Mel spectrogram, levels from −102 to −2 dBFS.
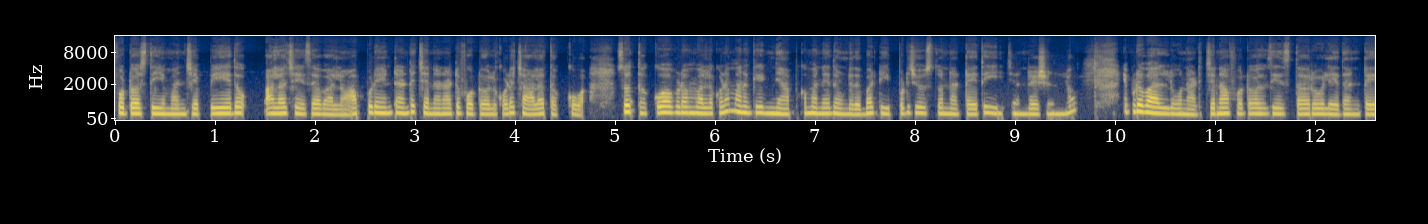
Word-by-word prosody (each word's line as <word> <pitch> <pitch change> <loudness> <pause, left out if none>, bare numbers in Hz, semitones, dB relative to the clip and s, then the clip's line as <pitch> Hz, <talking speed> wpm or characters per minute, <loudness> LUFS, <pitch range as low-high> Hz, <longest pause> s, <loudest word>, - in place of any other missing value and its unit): Photos 215 -1 +4
తీయమని 200 -1 +1
చెప్పి, 205 +1 0
ఏదో 230 +2 +3 0.3
అలా 215 +1 +4
చేసేవాళ్ళం. 195 -3 -1
అప్పుడేంటంటే, 230 +1 +1
చిన్ననాటి 205 0 0
ఫోటోలు 195 -1 0
కూడా 215 +4 +1
చాలా 200 0 +1
తక్కువ. 185 0 -5 0.4
సో, - - +1 0.2
తక్కువవ్వడం 240 +2 +3
వల్ల 220 0 +2
కూడా 255 +4 +1
మనకి 240 -2 +2
జ్ఞాపకమనేది 215 +1 0
ఉండదు, 195 -1 -1
బట్ 230 0 -2
ఇప్పుడు 210 +3 -5
చూస్తున్నట్టయితే 205 -2 -2
ఈ - - -2 0.2
జనరేషన్‌లో, 200 +4 -2 0.5
ఇప్పుడు 275 0 +5
వాళ్ళు 215 -3 +4
నడిచిన 210 +4 0
ఫోటోలు 210 0 -2
తీస్తారు, 205 0 -1
లేదంటే 190 0 -2
210 Hz, 145 wpm, -19 LUFS, 200-225 Hz, 0.5 s, ఇప్పుడు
